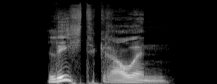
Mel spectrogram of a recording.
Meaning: inflection of lichtgrau: 1. strong genitive masculine/neuter singular 2. weak/mixed genitive/dative all-gender singular 3. strong/weak/mixed accusative masculine singular 4. strong dative plural
- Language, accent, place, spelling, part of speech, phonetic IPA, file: German, Germany, Berlin, lichtgrauen, adjective, [ˈlɪçtˌɡʁaʊ̯ən], De-lichtgrauen.ogg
